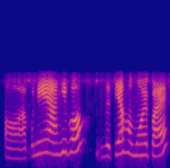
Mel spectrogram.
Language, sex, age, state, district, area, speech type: Assamese, female, 30-45, Assam, Sivasagar, rural, conversation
